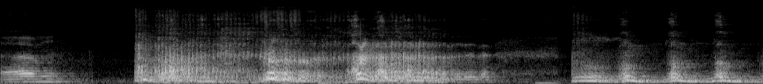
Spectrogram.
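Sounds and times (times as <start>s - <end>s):
voice imitating a cold motorboat engine struggling to start: 1.4s - 4.8s, 5.7s - 7.6s.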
